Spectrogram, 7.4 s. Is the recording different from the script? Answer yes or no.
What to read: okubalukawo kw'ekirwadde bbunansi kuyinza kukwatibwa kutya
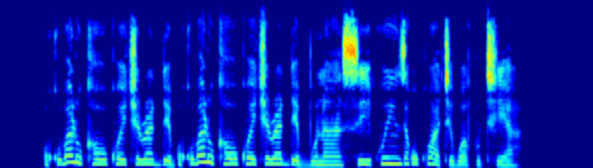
yes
